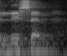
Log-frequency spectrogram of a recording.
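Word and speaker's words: listen: silent भी होता है जैसे लिसन लिसन में यहां टी क्या हो जाता है साइलेंट हो जाता है इसके बाद हम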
